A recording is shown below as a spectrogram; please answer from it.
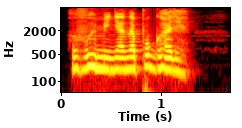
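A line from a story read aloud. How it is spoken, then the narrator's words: Breathless exhale. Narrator (Russian): выдохнула Арина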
